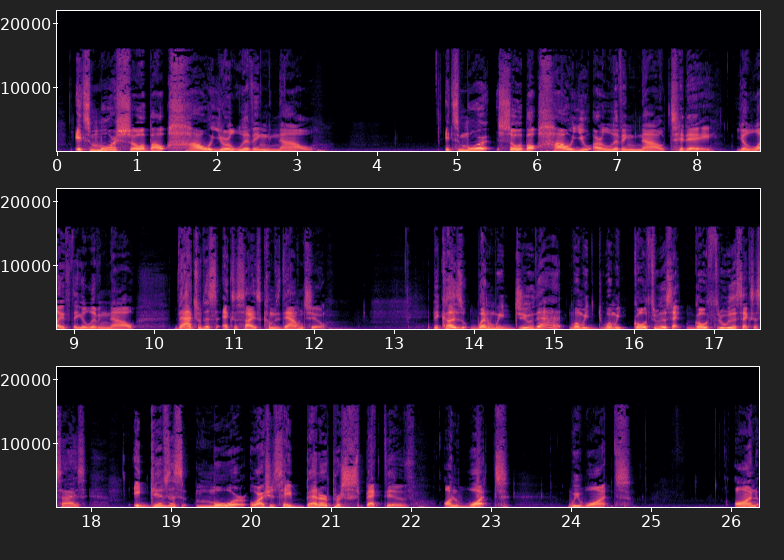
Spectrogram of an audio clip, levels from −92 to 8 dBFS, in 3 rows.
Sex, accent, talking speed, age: male, American, 140 wpm, 30-49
